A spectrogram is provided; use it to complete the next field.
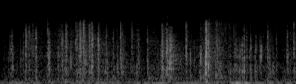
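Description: The tough, taped paper of a sealed packet being torn open and crinkled in a continuous, rustling struggle, with short ripping bursts and crackles, no voices over it.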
